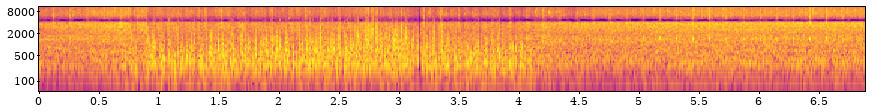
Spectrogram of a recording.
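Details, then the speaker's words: Truck idling unevenly with a loose, irregular ticking pulse about four per second and a stumbling beat; low power, needing half pedal. Misfire found: spark plug boots came off, so one cylinder is not firing. "it ain't fired on one of my cylinders okay Wow any spark plug boots came off one two three God dang three no wonder it was running low home power"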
